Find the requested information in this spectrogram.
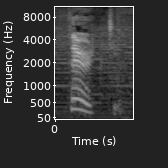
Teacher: in the word 30 the stress is on the first syllable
